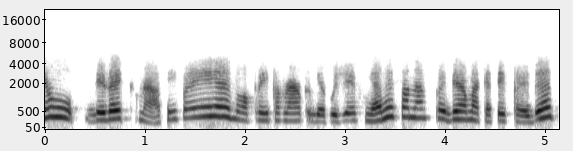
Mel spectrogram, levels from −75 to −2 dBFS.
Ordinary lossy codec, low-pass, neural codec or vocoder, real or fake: Opus, 16 kbps; 5.4 kHz; codec, 16 kHz, 0.5 kbps, X-Codec, HuBERT features, trained on general audio; fake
